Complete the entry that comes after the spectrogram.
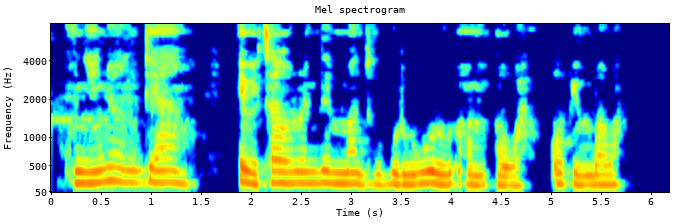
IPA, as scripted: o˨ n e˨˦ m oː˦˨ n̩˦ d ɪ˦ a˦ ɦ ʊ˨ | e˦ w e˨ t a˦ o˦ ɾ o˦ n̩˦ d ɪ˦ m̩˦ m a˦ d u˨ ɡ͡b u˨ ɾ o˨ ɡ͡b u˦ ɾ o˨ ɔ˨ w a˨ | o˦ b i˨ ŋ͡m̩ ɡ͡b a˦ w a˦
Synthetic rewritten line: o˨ ɲ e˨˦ ɲ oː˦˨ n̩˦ d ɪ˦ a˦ ɦ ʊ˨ | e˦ w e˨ t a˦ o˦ ɾ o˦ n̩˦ d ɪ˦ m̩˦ m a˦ d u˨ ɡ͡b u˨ ɾ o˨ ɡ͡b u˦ ɾ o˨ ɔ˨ w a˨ | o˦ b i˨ ŋ͡m̩ ɡ͡b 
